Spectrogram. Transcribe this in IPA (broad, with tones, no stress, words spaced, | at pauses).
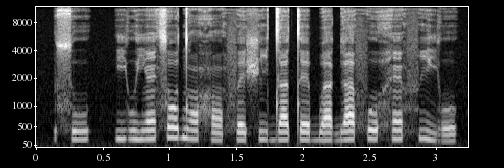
su˧ | ju˨jɛ̃˧sɔ˦ dɔ̃˧hɔ̃˨ fɛ˧ʃi˧ da˧tɛ˧ ba˧ ɡa˦fo˦hɛ̃˦ fi˦˨jo˨˦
